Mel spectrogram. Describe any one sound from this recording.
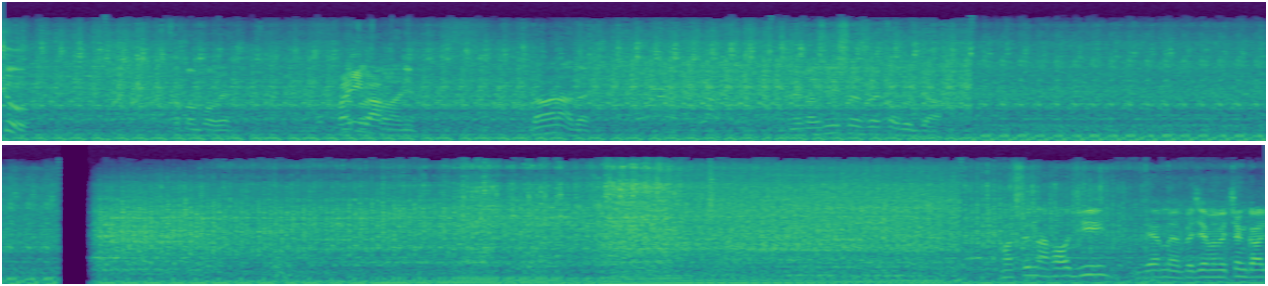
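A tractor engine idles with a steady, low chugging throughout.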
